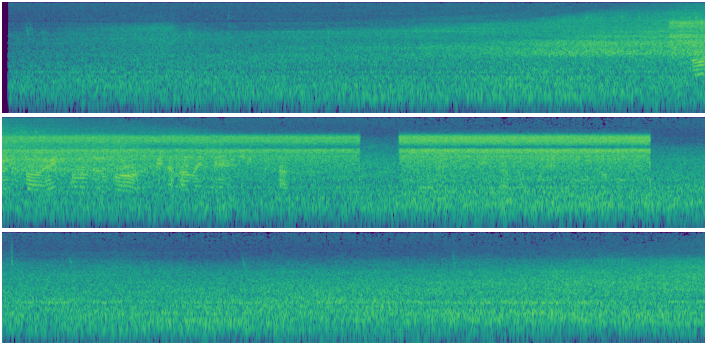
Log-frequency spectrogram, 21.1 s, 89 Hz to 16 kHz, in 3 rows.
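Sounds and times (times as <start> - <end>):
jet engines rushing: 3.0 - 13.5
high hiss: 6.7 - 13.5.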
